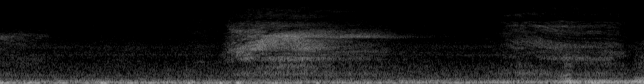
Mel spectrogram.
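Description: A person breathing out long and audibly about two seconds in, as he threads one arm under the body in a yoga twist, with a fainter breath near the end, over a steady low background rumble.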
